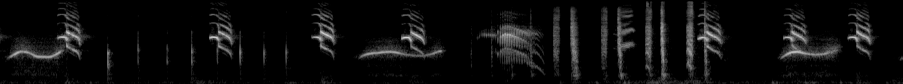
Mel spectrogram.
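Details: Talking ringneck parrot repeating swooping whistles with piercing high chirps, interrupted by a harsh squawk and a burst of sharp clicks before the whistles resume.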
